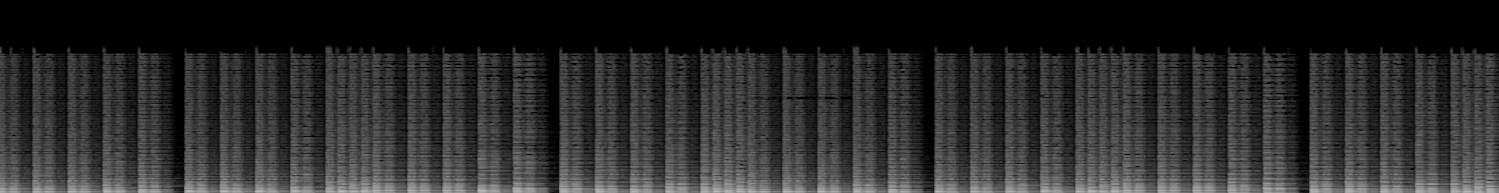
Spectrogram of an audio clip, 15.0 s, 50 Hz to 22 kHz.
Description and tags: chiptune melody
An 8-Bit chiptune loop!
bit, cool, gameboy, harmony, nes, oldschool, rhytm, sega, sine, synth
